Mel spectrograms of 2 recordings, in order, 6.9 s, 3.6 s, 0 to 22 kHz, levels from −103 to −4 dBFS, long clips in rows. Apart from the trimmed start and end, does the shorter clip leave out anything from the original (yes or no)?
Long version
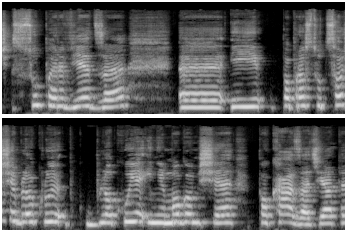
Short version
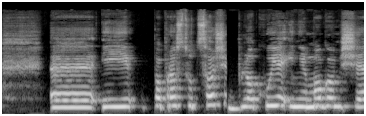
yes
